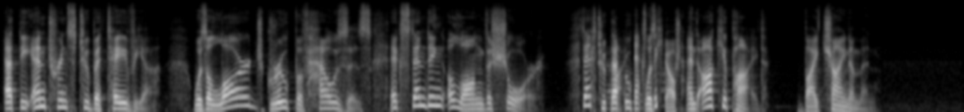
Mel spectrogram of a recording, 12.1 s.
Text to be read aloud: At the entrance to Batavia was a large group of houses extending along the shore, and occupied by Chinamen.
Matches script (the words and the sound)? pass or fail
fail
